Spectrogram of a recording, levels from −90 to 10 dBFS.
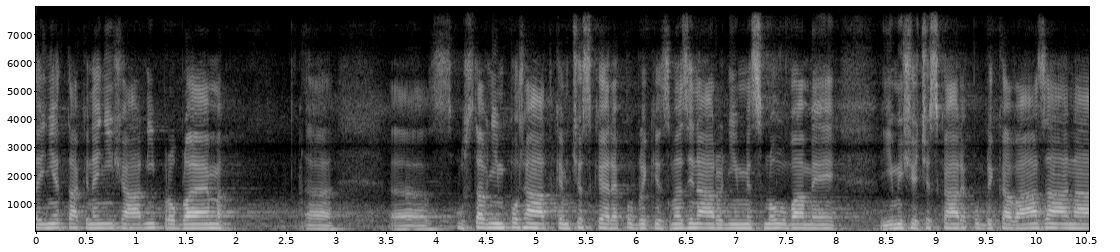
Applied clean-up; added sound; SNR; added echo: none; none; none; reverberation time 0.4 s.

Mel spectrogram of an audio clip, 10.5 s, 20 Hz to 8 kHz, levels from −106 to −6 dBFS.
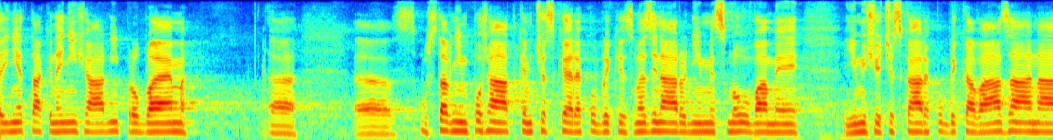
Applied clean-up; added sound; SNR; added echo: none; none; none; none.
